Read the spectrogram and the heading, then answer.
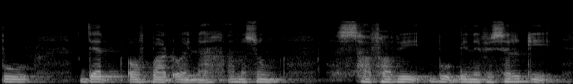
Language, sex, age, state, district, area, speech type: Manipuri, male, 30-45, Manipur, Thoubal, rural, read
